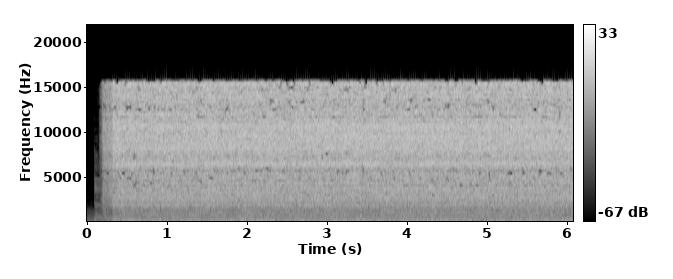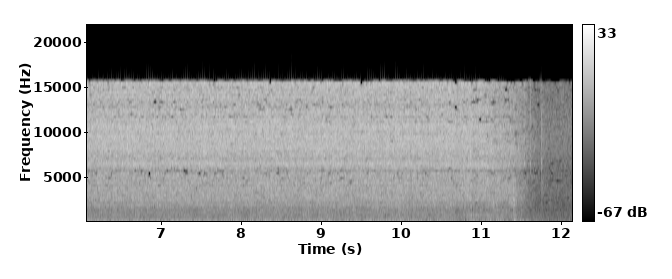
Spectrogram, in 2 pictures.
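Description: Electric blender motor running at full speed, blending milk, yogurt, sugar, cashews and ice into lassi; it starts suddenly and cuts off about eleven and a half seconds in.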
